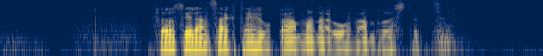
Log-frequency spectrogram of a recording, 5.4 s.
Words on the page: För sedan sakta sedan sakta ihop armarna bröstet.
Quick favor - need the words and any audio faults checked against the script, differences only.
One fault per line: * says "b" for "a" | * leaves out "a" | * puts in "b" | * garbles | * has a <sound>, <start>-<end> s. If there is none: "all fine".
* leaves out "sedan sakta"
* puts in "ovan"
